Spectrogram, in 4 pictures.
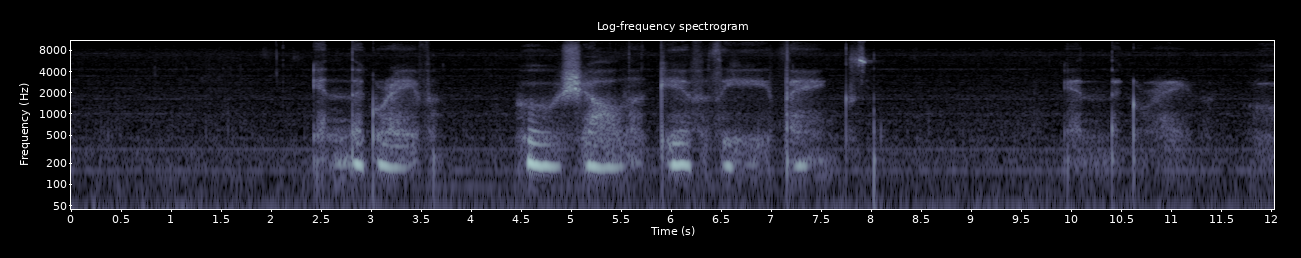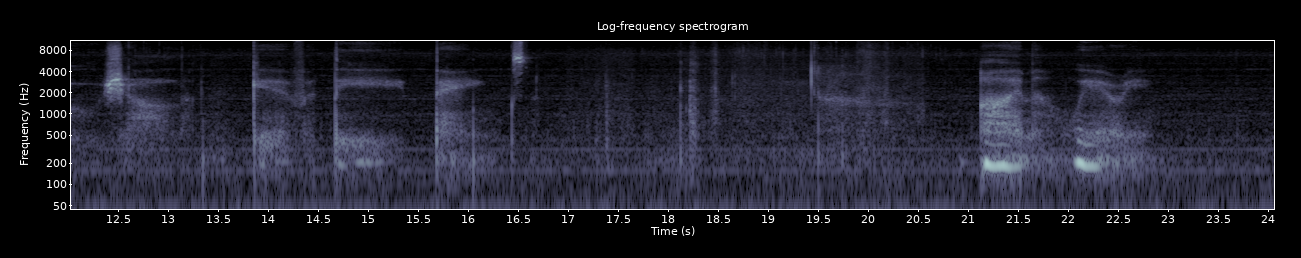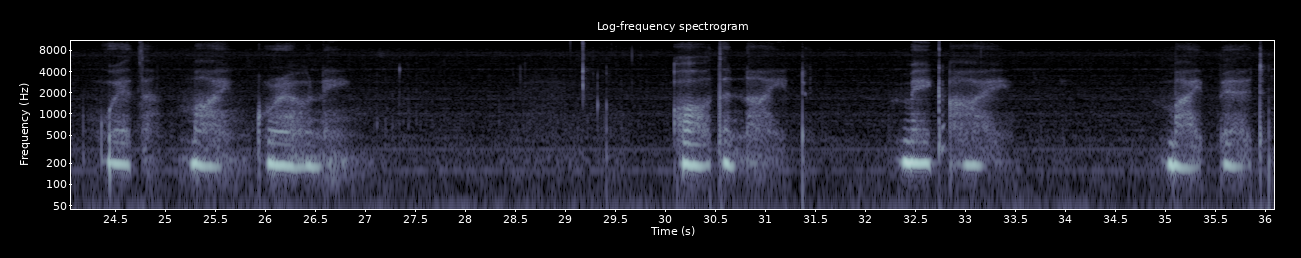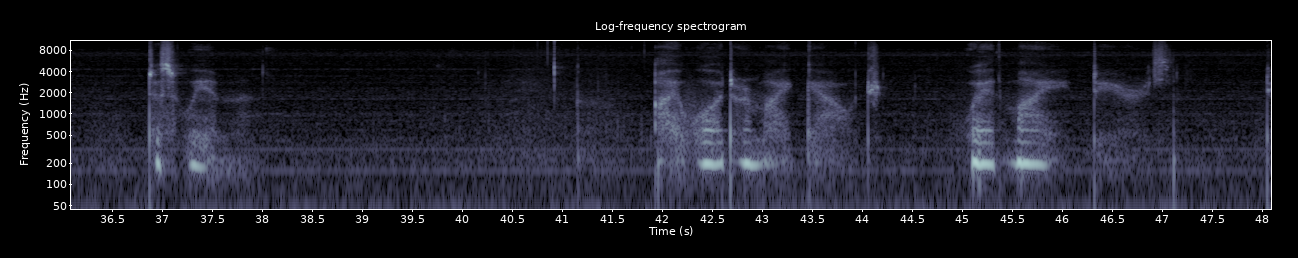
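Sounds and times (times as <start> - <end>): person whispering: 2.4 - 3.7, 4.5 - 8.1, 10.0 - 11.2, 11.8 - 16.6, 21.1 - 22.9, 24.3 - 26.9, 30.1 - 31.3, 32.4 - 33.5, 42.0 - 44.2, 45.1 - 47.1
small mouth clicks: 29.1 - 29.5.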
